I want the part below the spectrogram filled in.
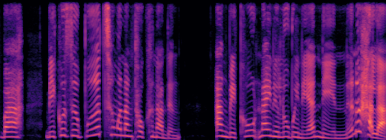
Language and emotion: Bodo, surprised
